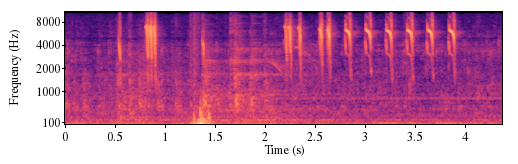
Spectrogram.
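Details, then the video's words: Velvet-fronted nuthatch singing, used to lure birds: mixed chips and a low thump, then a tight run of piercing, very high notes repeated about every fifth of a second. "Suara kicau pancingan burung rambatan paruh merah gacor"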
